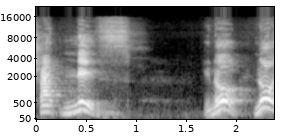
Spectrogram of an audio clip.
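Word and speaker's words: שעטנז: And there's always a superhero that says, hey, no, that's not the way you say it. It's shatnez. Not shatnez. It's shatnez.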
